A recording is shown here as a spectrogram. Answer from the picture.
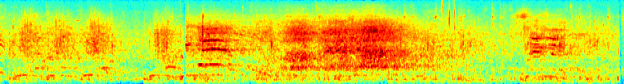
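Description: Football stadium crowd noise: a steady hum of voices from the stands, with a few louder calls standing out about two seconds in and again near the end.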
